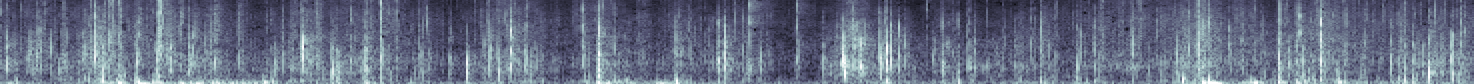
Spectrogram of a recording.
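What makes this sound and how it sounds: An empty blue IKEA BRATTBY woven polypropylene carrier bag with its yellow-patterned strap is rubbed and crumpled with both hands. The result is a steady, dense crinkling broken by many sharp, dry crackles that die away almost instantly, with bright hiss on top and a soft low rustle underneath.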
